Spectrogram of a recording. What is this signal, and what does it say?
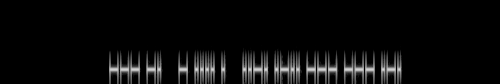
Morse code, heard as a keyed tone, about 44 wpm, 700 Hz. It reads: ON THE FLOOR
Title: Sets of 3 Words 45wpm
